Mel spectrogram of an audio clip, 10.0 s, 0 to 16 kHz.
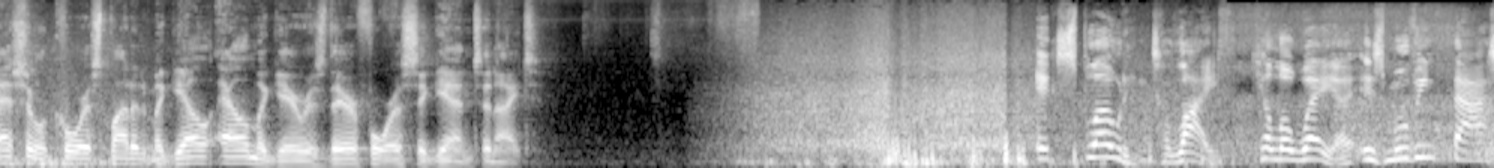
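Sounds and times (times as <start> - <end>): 
speech: 0.0 - 3.7, 6.9 - 9.9
lava from Kilauea pouring into the Pacific Ocean surf on the Big Island: 5.0 - 9.9.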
